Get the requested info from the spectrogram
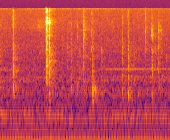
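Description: Computer keyboard typing: a handful of separate keystrokes, over a steady low hum.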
